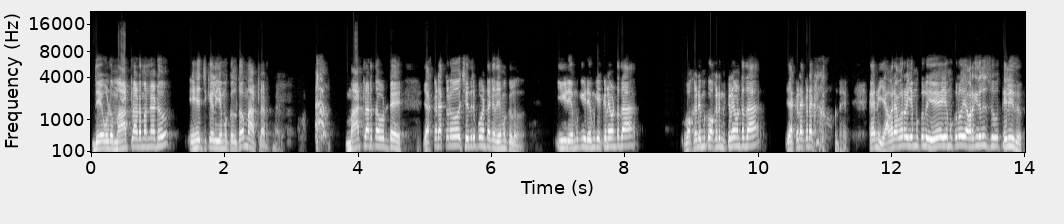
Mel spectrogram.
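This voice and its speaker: A man's voice: high-pitched, quick pace, long pauses, no room sound. A male pastor preaching a sermon, telling a story and asking the congregation questions. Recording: dull lo-fi sound.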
